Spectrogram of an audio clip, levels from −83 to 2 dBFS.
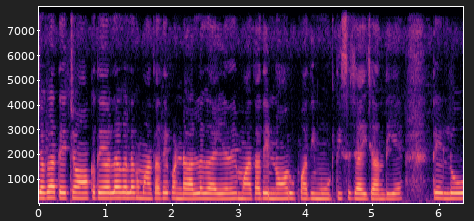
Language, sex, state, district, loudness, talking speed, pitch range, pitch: Punjabi, female, Punjab, Fazilka, -17 LUFS, 205 wpm, 205-225 Hz, 215 Hz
